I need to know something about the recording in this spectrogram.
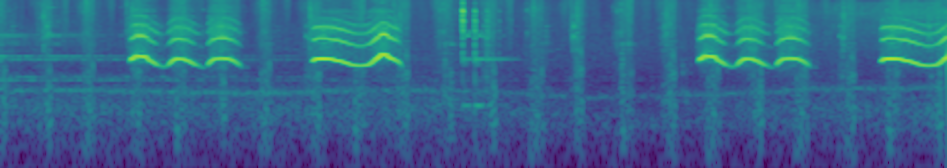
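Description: A high whistle calls out in short rising and falling notes, over and over.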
